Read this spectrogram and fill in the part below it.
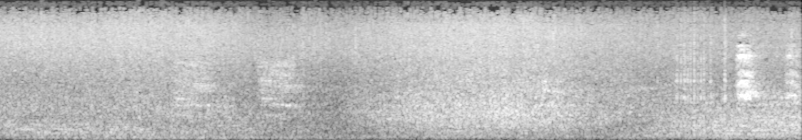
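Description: A man speaks quietly and anxiously.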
